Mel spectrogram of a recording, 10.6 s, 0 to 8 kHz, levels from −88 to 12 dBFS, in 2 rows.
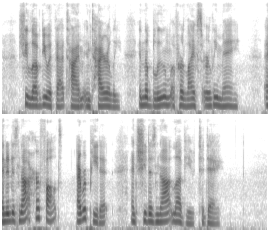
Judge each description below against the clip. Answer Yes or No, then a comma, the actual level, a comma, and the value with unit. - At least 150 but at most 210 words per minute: Yes, average, 180 wpm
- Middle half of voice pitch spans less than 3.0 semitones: Yes, narrow, 2.4 semitones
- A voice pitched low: No, medium, 150 Hz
